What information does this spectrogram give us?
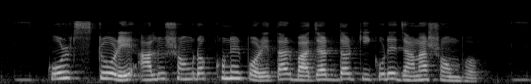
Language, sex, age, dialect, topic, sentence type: Bengali, female, 46-50, Standard Colloquial, agriculture, question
